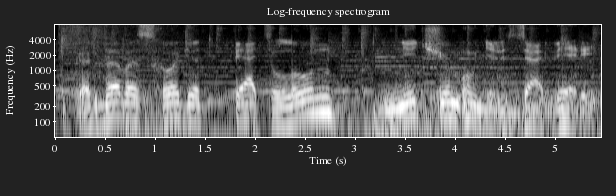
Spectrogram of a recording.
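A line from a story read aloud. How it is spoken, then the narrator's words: Grave, sepulchral voice. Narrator (Russian): сказал суперинтендант Флинт за могильным голосом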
